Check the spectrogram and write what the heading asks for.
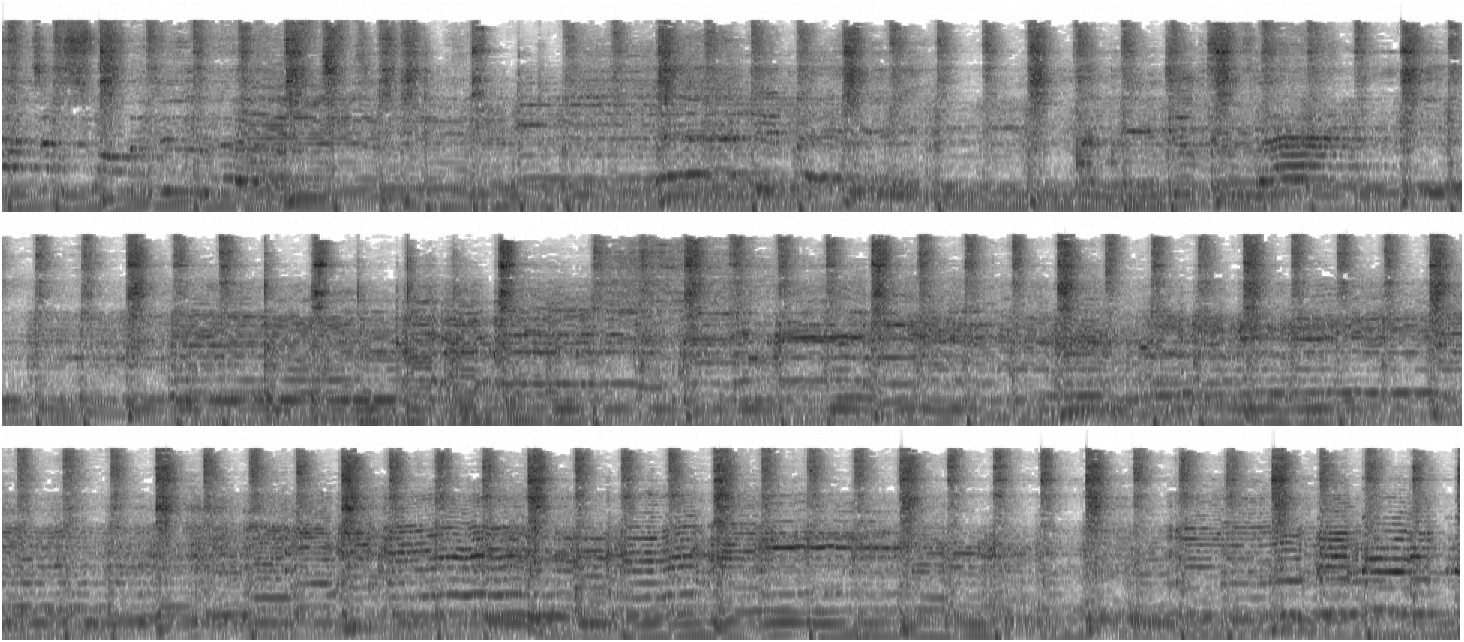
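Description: Rock music with guitar and a steady drum beat, played through a vintage Pioneer integrated amplifier stereo system.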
